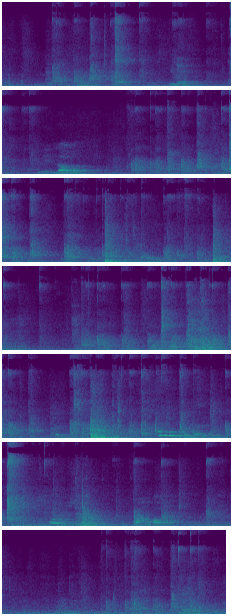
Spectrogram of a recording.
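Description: Table tennis rallies: the ball clicking back and forth off the bats and the table in quick, repeated strikes.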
